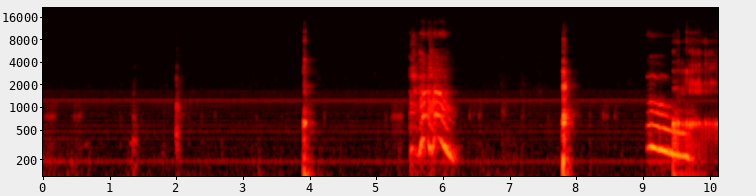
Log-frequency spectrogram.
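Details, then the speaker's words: Burping contest between siblings: two long, loud, low-pitched burps with a few short clicks and breaths between them, in a quiet room with a faint hum. "Oh, that was beautiful. That's for me. That was even beautifuler. That was disgusting."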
